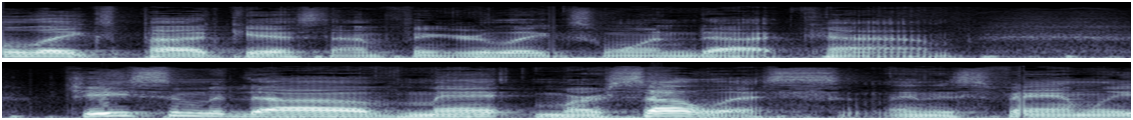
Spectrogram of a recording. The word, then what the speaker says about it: Middaugh: Middaugh, okay.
